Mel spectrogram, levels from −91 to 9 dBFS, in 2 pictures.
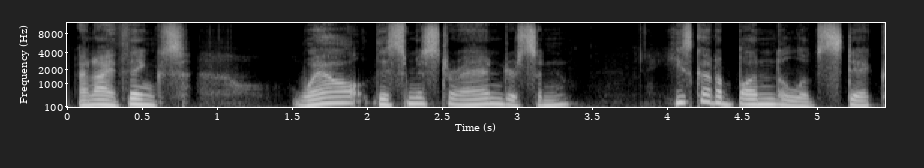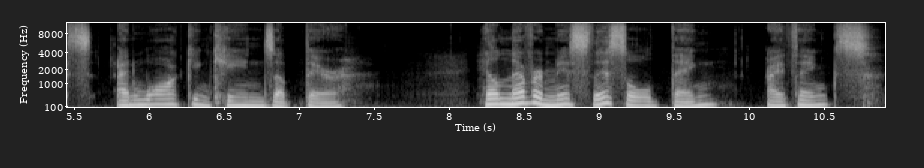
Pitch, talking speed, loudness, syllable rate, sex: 155 Hz, 130 wpm, -21 LUFS, 4.1 syllables/s, male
